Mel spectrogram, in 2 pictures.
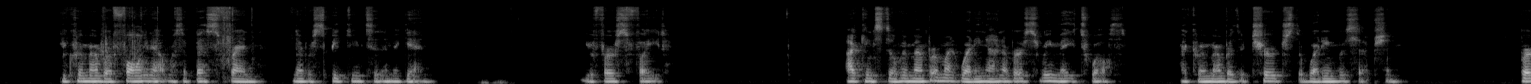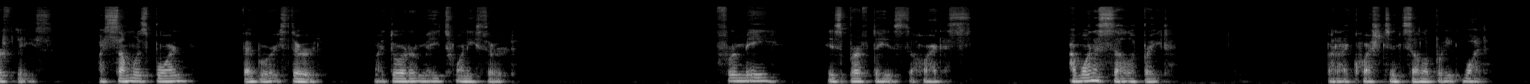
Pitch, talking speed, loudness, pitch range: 130 Hz, 120 wpm, -28 LUFS, 125-135 Hz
